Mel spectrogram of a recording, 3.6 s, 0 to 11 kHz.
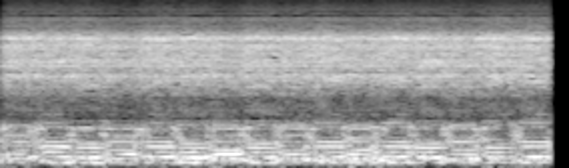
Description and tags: THESE LOOPS ARE ALSO 140 BPM BUT THERE ON A MORE OF A SHUFFLE TYPE DOUBLE BASS TYPE BEAT OR WHAT EVER YOU DECIDE THERE IS TWO LOOP 1 A'S THATS BECAUSE I RECORDED TWO FOR THE EFFECT. YOU MAY NEED TO SHAVE THE QUIET PARTS AT THE BEGINNING AND END TO FIT THE LOOP FOR CONSTANT PLAY AND I FIXED THE BEAT AT 140 PRIME BPM HAVE FUN PEACE THE REV.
